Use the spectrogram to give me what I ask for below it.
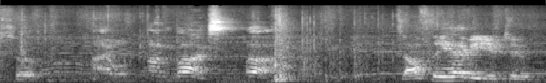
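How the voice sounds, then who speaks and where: This unboxing vlog features a tech YouTuber in his forties speaking directly to his audience from a home room, casual, wry and chatty. His voice runs a little high, expressive with vocal fry at a moderate pace, against roomy echo and faint background music.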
